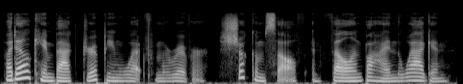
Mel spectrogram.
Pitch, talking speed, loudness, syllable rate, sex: 170 Hz, 205 wpm, -20 LUFS, 5.0 syllables/s, female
